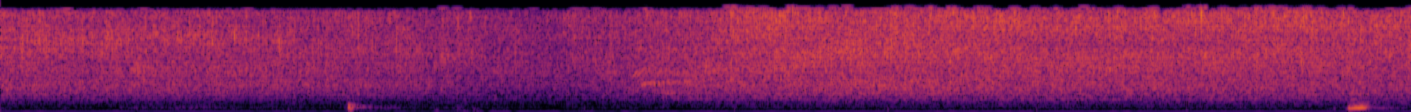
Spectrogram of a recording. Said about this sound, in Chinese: 弄得像毛毛雨一样。谢谢大家啊！你知道吗？鼓掌是通经络，对心脏有好处，然后鼓励了别人，温暖了自己啊！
